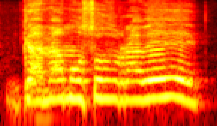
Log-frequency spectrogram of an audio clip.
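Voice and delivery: high, loud victory cheer; celebrating. Shown as a demonstration. Teacher acting out a repeated victory, celebrating loudly. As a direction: cheer it out like a winning fan. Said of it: "celebrating a repeated victory".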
